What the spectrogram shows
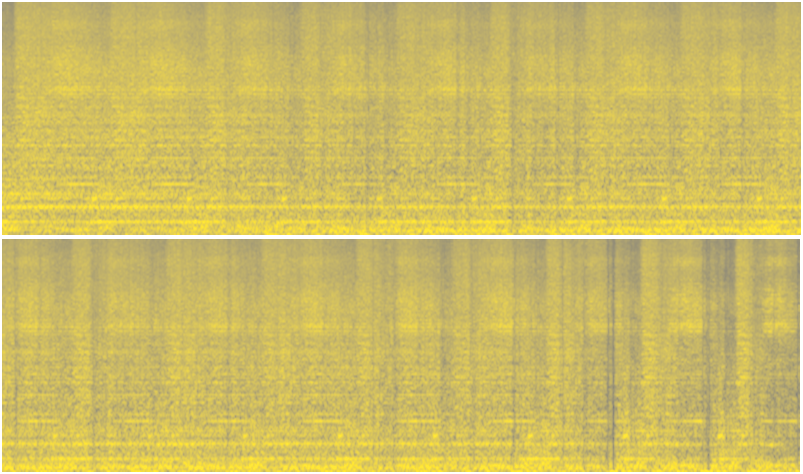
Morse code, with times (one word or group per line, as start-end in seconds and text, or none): none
